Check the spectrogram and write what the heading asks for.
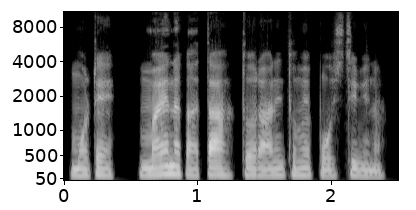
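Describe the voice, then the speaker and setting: A man's voice: medium pitch, level tone, fairly quick, clean tone, no echo, lightly acted. A man doing boastful greedy priest Moteram. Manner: boastful, coaxing.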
